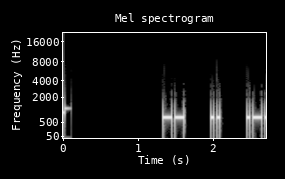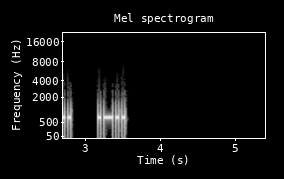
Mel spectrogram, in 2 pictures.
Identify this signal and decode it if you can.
Morse code, heard as a keyed tone, about 30 wpm, spaced as for 17 wpm, 700 Hz. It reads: MILL
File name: course / 30:10wpm / 108 Lesson 18f - Letter m - Words 30wpm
